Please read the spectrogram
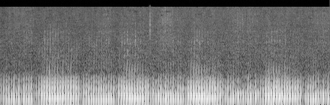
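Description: Cougar purring close to the microphone: a low rumble that swells and breaks about twice a second as it breathes in and out.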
